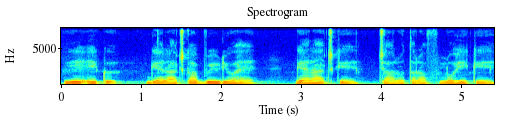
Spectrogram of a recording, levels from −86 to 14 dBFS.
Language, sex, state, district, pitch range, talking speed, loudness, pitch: Hindi, female, Maharashtra, Washim, 180-195 Hz, 145 wpm, -15 LUFS, 185 Hz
